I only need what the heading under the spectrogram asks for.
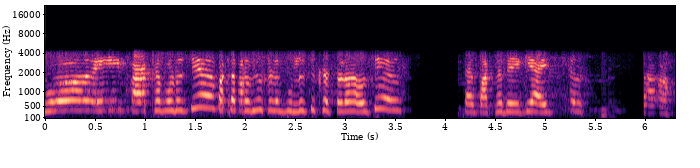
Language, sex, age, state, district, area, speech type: Odia, female, 45-60, Odisha, Jagatsinghpur, rural, conversation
